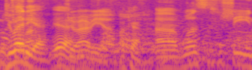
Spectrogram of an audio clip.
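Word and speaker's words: Juwayriyah: Muhammad's wife, Juwaria, is that how you pronounce her name? Juwaria, yeah.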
